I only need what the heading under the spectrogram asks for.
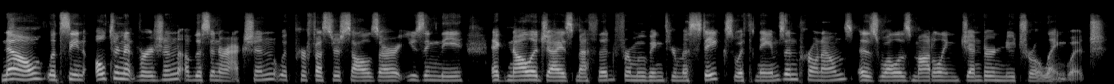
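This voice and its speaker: A woman reads the scenario narration in a measured, deliberate way. Her voice is bright and sharp. The recording is dry and close. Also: medium pitch, steady tone, no echo, rough recording. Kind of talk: scripted narration.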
